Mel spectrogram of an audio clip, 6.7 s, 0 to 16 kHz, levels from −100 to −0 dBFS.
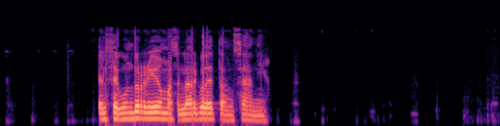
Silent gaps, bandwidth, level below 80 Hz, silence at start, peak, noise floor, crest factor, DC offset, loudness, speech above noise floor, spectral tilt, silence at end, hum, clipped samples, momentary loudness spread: none; 7.6 kHz; -58 dBFS; 1.3 s; -4 dBFS; -64 dBFS; 22 dB; under 0.1%; -21 LUFS; 45 dB; -8 dB/octave; 3.1 s; none; under 0.1%; 11 LU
